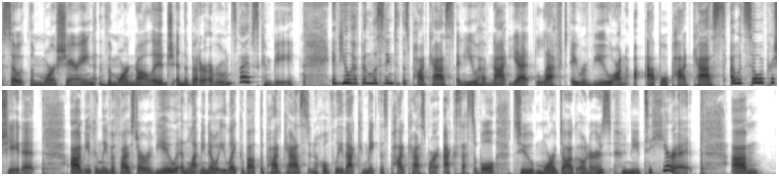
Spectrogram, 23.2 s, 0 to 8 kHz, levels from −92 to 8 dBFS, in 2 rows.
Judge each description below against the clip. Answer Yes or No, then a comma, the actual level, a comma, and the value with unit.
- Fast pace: No, average, 195 wpm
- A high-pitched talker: Yes, high, 215 Hz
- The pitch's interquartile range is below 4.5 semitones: Yes, average, 3.5 semitones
